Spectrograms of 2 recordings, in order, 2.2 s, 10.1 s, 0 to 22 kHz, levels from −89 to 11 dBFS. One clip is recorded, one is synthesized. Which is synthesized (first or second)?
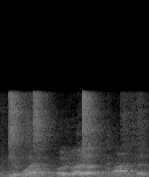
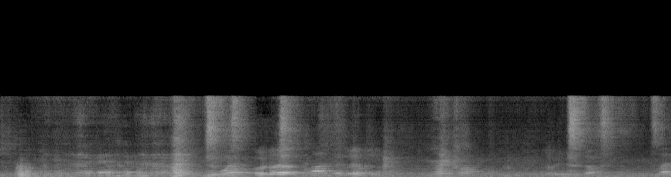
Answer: second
